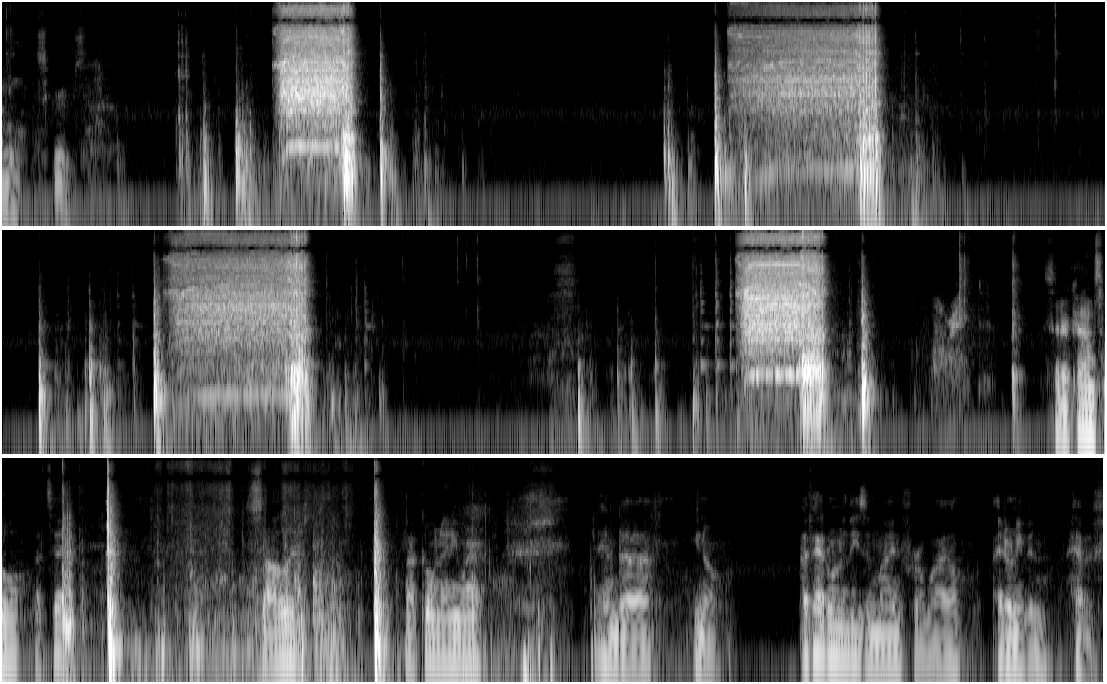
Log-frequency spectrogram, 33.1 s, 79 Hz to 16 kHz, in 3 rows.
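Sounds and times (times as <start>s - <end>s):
power drill driving screws: 2.7s - 3.7s, 7.2s - 8.9s, 12.6s - 14.2s, 18.4s - 19.4s.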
